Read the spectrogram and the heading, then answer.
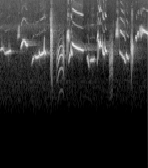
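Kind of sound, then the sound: bird, orchard oriole song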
